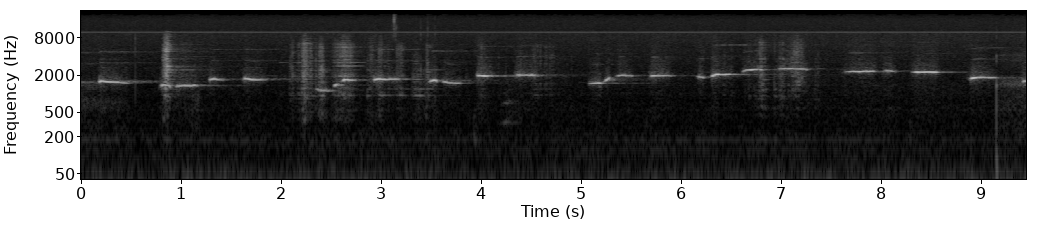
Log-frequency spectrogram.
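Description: A melodic whistled tune plays alone, made of short sustained high notes with small pitch glides between them. It is fairly quiet, with brief pauses between phrases.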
